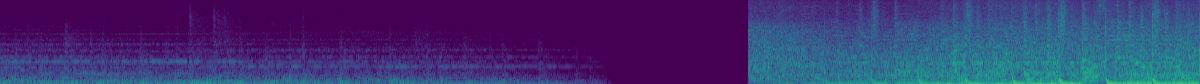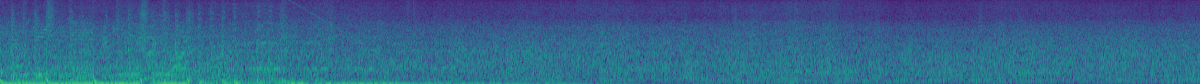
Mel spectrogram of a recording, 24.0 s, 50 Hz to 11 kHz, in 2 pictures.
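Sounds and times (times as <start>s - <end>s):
ocean surf breaking: 7.5s - 24.0s
music with heavy bass beat: 8.2s - 16.8s.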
